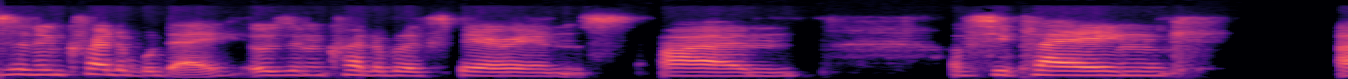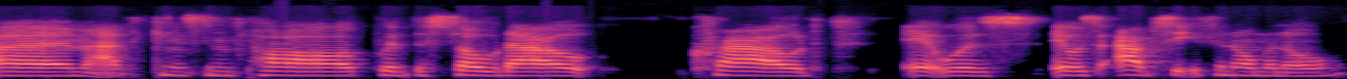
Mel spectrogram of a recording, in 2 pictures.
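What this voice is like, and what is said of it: English accent. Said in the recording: “you have got an English accent”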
